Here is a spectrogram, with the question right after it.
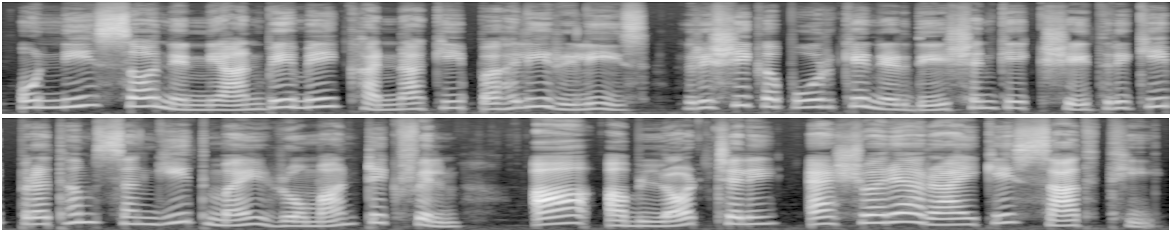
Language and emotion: Hindi, neutral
